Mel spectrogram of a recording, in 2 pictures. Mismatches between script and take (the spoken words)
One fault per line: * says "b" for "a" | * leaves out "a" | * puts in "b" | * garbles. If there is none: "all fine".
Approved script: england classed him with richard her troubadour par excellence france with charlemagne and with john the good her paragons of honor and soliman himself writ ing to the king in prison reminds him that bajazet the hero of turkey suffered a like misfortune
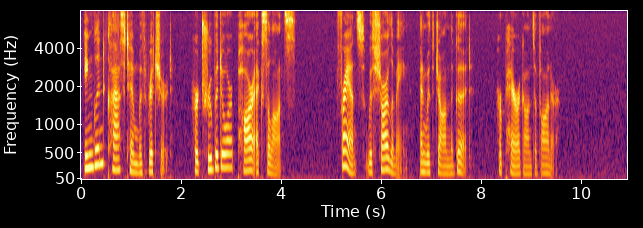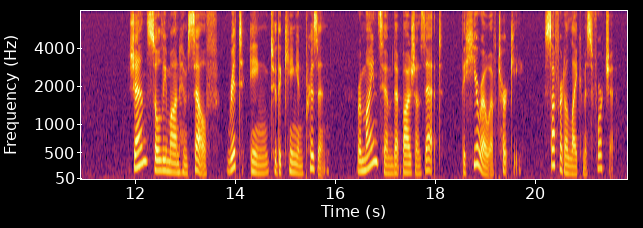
* says "jean" for "and"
